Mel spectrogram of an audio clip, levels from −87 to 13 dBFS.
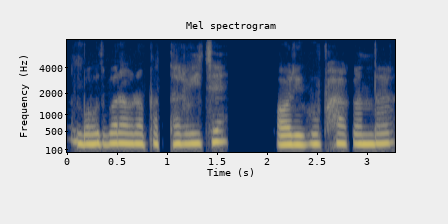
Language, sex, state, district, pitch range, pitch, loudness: Maithili, female, Bihar, Samastipur, 210-220 Hz, 215 Hz, -17 LUFS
